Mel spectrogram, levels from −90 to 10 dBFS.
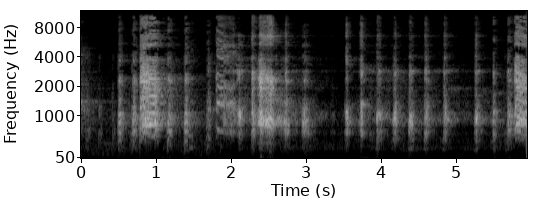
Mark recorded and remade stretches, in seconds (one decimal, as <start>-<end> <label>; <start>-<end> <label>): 0.0-1.9 recorded; 1.9-5.5 remade; 5.5-6.0 recorded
